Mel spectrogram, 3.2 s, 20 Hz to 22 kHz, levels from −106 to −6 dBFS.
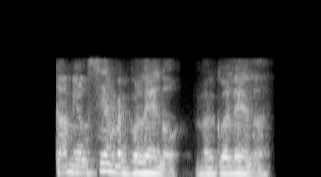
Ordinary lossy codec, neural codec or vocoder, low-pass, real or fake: AAC, 48 kbps; codec, 16 kHz, 1.1 kbps, Voila-Tokenizer; 5.4 kHz; fake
